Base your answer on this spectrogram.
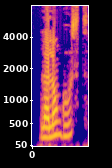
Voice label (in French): "langouste", french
